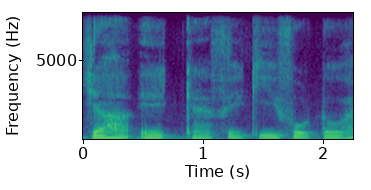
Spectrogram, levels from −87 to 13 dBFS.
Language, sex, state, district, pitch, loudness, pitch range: Hindi, male, Rajasthan, Jaipur, 120 Hz, -19 LUFS, 115-130 Hz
